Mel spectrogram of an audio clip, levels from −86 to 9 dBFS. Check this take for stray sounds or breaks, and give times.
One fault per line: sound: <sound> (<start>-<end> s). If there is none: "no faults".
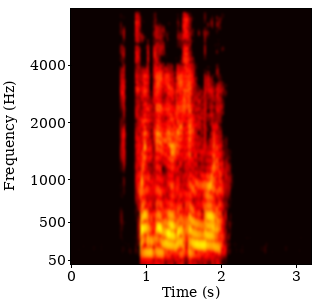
no faults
